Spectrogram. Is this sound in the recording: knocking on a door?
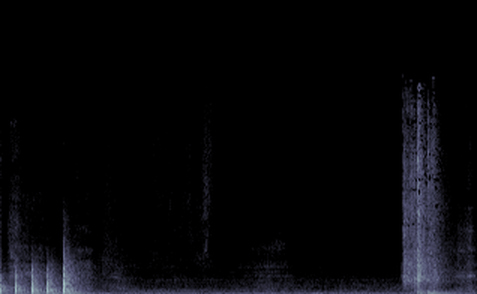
yes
